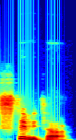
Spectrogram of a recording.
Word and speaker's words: scimitar: I have a how do you pronounce that? Is it scimitar?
